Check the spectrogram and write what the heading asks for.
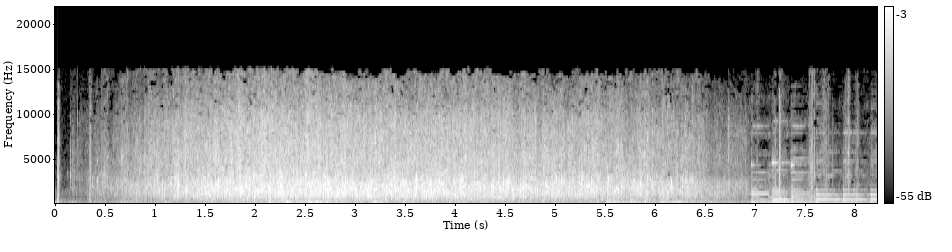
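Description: Concert audience applauding, swelling over the first second and fading after about six seconds. About seven seconds in, the song's instrumental introduction starts with plucked-string notes.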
